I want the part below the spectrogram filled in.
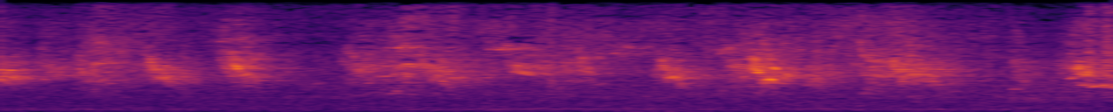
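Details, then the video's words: A roadside mix of birds including sparrows chatters in busy high chirps and brief squawky notes, overlapping throughout, with a low hum beneath. "路邊鳥叫聲 小鳥叫聲"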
